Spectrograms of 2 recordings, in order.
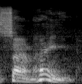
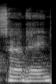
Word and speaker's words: Samhain: Well, kind of how we did back in the day with Danzig and Sam Hain. someone's going to get mad at me. It's not Sam Hain, Shane, it's Samhain.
